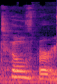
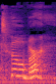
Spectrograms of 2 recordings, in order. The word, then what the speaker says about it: Tilbury: I keep saying Charlotte Tilsbury, but it's Charlotte Tilbury.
